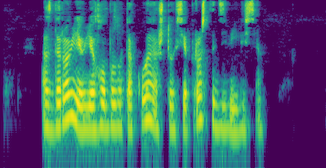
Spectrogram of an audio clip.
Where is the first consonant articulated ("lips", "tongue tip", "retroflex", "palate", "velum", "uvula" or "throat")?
tongue tip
